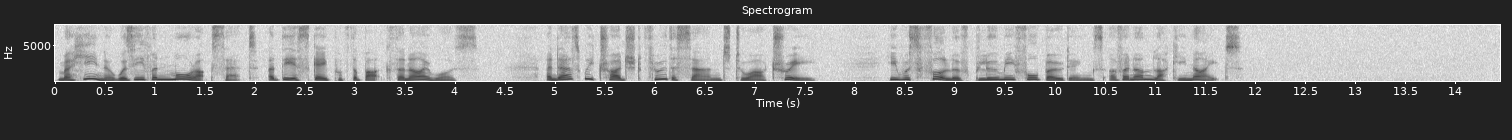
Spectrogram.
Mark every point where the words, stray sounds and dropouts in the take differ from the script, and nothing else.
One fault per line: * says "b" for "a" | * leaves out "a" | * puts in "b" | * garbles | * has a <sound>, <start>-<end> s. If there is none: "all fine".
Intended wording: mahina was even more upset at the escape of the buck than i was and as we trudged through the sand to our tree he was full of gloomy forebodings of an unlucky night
all fine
